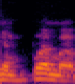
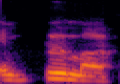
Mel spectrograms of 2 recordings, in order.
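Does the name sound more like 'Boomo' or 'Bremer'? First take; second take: Bremer; Boomo. First: The name is said like 'Bremer'. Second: The name is said like 'Boomo'. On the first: The speaker calls it wrong. "I keep saying in Bremer" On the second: The speaker calls it right. "but it's actually in Boomo"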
